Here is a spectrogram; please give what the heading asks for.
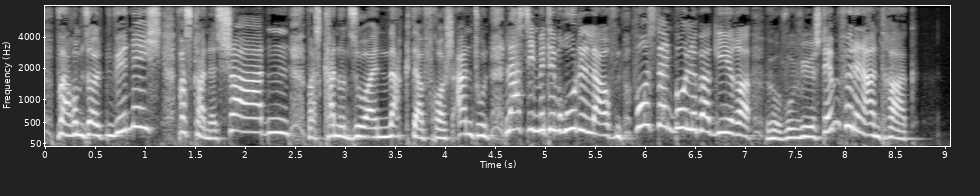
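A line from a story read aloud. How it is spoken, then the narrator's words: Hoarse barking call. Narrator (German): erklang Akelas heiseres Bellen vom Felsen her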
